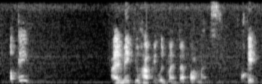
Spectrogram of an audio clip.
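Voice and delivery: comic Tagalog-accented English with a high-pitched "Okay"; botched Tagalog accent. Shown as a demonstration. Virtual assistant agreeing with the client, comic Tagalog accent. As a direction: exaggerate the Tagalog accent for laughs. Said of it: "ginagawa kong palpak talaga yung Tagalog, yung English accent".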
